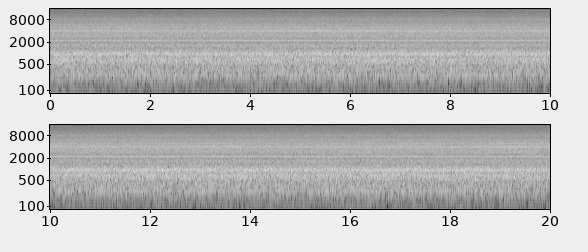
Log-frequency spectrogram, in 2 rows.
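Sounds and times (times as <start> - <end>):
vacuum cleaner whining: 0.0 - 20.0.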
